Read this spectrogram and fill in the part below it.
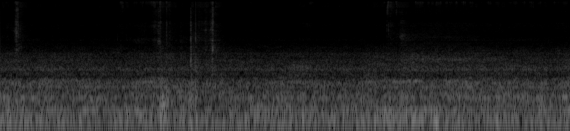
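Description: Tarot cards being shuffled by hand, a few faint, brief riffling bursts standing out over a steady low background hum.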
